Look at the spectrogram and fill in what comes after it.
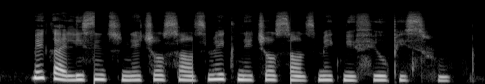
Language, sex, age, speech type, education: Nigerian Pidgin, female, 15-29, spontaneous, tertiary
